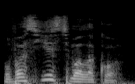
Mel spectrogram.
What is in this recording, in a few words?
russian do you have milk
